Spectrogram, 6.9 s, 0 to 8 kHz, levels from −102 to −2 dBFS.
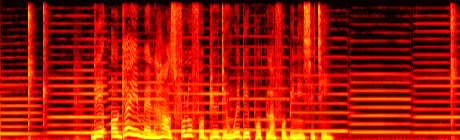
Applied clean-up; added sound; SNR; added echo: none; Bowed string instrument; 14 dB; none.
